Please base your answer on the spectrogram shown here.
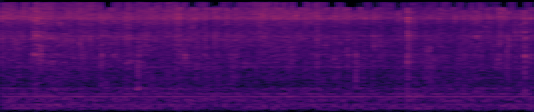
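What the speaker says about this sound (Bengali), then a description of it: "পেঁয়াজ কাঁচা লঙ্কা দিয়েও কিছুক্ষণ ভেজে নেব।" Onion and green chili fry with pointed gourd peel in a pan, a soft continuous sizzle with faint crackles and light stirring, close but quiet, no voices.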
